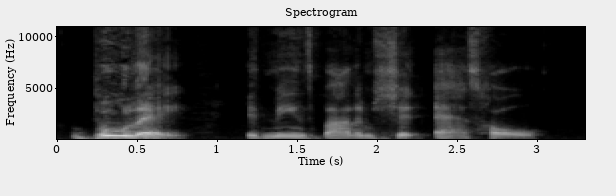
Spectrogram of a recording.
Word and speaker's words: boule: Boulay, but it's pronounced Boulay.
